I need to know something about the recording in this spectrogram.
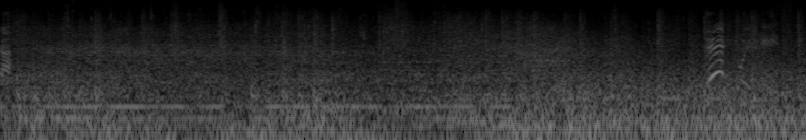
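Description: Hands scrape and grip on rock during a climb.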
